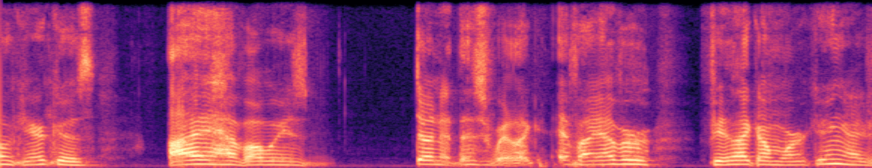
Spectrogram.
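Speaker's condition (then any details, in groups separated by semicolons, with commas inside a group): Cerebral palsy; able to speak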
